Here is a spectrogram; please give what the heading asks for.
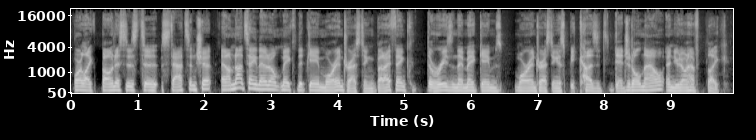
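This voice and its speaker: Low-voiced man, blunt and profane. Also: fairly even intonation, fairly quick, hardly any pauses, no echo, studio quality. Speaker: podcast co-host and game master. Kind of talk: casual chat about tabletop game rules.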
